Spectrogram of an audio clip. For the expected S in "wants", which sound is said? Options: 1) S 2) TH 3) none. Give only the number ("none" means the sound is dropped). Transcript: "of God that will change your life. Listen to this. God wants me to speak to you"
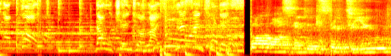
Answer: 1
